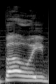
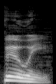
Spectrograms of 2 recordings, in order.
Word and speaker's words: Bowie: It's spelled Bowie, but it's pronounced Bowie.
